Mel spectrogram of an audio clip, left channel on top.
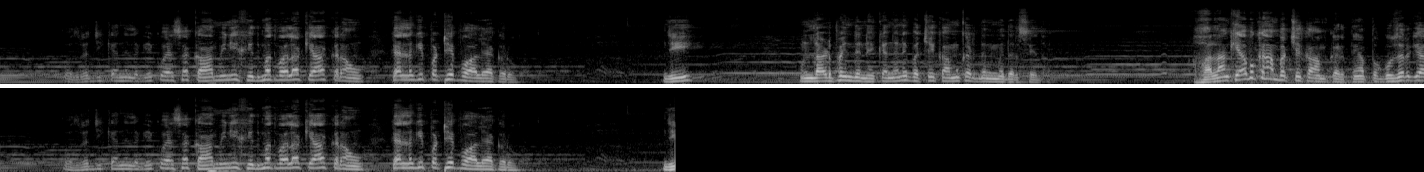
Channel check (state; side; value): drops out; right; at 6.8 s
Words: تو حضرت جی کہنے لگے کوئی ایسا کام ہی نہیں، خدمت والا کیا کراؤں؟ کہنے لگی پٹھے پوا لیا کرو جی، ہن لڑ پیندے نے، کہنے نے بچے کام کر دیں مدرسے دا، حالانکہ اب کہاں بچے کام کرتے ہیں، اب تو گزر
